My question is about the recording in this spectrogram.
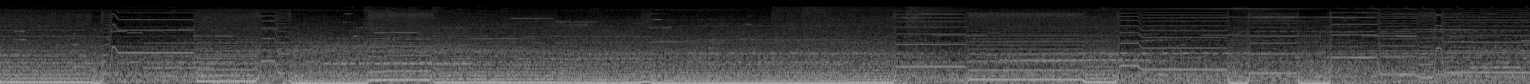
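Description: Experimental electronic synthesizer music: low bass drones and thin high steady tones that shift in blocks every second or so over a constant noisy hiss, with a long held low drone in the middle.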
